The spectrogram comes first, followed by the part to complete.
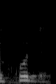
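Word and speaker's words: خود: जैसे कि खुद, खुद में खे वाव दाल है लेकिन लिखने में आ रहा है, लेकिन वाव साकित है, यानी वाव साइलेंट है।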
